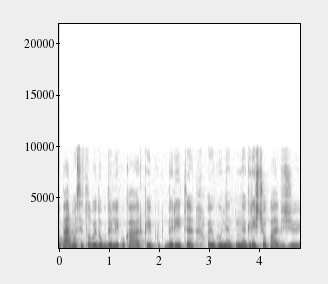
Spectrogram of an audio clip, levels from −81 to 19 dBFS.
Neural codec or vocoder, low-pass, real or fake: none; 9.9 kHz; real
